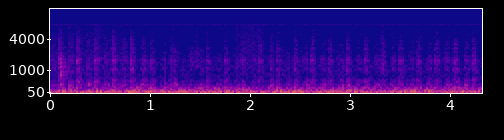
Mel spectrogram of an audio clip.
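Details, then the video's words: Newborn puppies feeding from their stray mother, a busy stream of soft smacking and clicking suckles layered over a constant deep background rumble. "Hungry Puppies Sucking Milk"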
